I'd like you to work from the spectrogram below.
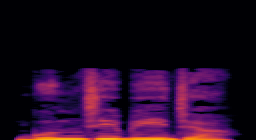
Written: ಗುಂಜಿಬೀಜ

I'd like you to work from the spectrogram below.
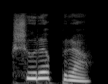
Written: ಕ್ಷುರಪ್ರ

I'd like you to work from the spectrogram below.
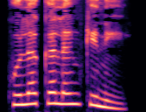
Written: ಕುಲಕಲಂಕಿನಿ

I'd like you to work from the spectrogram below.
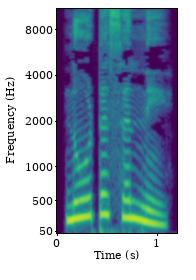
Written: ನೋಟಸನ್ನೆ

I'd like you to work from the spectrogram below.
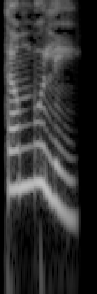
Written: ತಾಂಬೇಲು

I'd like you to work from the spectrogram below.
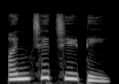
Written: ಅಂಚೆಚೀಟಿ

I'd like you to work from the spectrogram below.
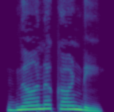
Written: ಜ್ಞಾನಕಾಂಡಿ

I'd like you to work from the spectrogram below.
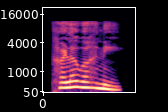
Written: ಖಳವಹ್ನಿ

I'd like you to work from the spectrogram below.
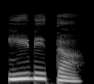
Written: ಇಡಿದು

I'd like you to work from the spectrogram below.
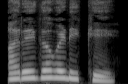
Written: ಅರೆಗವಡಿಕೆ

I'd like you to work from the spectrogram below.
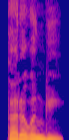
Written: ತರುವಂಗಿ

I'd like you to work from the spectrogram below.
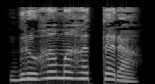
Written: ಗೃಹಮಹತ್ತರ

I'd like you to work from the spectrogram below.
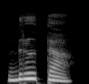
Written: ದ್ರುತ

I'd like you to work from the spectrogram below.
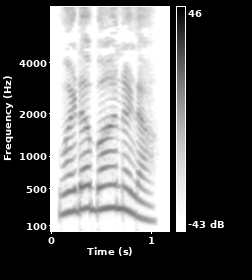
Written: ವಡಬಾನಳ

